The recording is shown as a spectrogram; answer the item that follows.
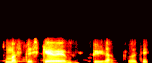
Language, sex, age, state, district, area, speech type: Sanskrit, male, 18-30, Bihar, Samastipur, rural, conversation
